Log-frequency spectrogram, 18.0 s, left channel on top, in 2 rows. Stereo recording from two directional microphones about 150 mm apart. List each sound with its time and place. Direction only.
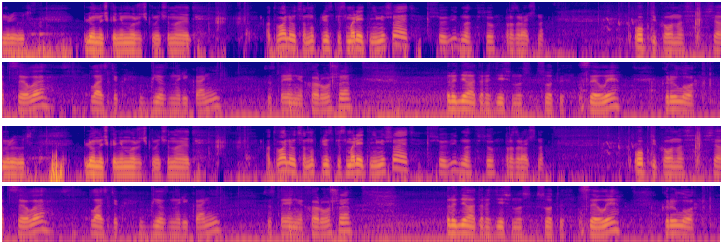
1.1 s speech: 30° right (ahead or behind)
1.5 s speech: 20° right (ahead or behind)
4.0 s speech: 10° right (ahead or behind)
4.6 s speech: 25° right (ahead or behind)
5.4 s speech: 5° right (ahead or behind)
6.2 s speech: 30° right (ahead or behind)
7.9 s speech: 15° right (ahead or behind)
10.0 s speech: 25° right (ahead or behind)
14.5 s speech: 15° right (ahead or behind)
17.3 s speech: 10° right (ahead or behind)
